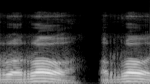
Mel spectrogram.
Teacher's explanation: र जो लुंठित व्यंजन हो गया, जिसके उच्चारण में दोस्तों क्या करती है, जीभ तालु से लुढ़क कर स्पर्श करती है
